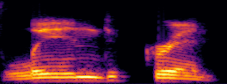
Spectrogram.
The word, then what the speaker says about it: Lindgren: It's not even on the pronunciation guide because it is as it sounds, Lindgren.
